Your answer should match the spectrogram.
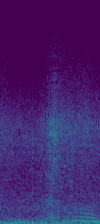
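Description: A macaque's cry that slides down in pitch in the second half, made by a monkey grabbed and wrestled by another, over a steady low rumble.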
